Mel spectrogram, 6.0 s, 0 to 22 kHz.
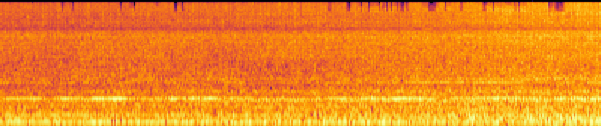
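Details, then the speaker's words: C10/C3500 truck after installing a rebuilt Harrison A/C compressor and charging the system: steady idle with a smooth, even compressor hum and faint constant tone, no knock or grind; engine around 200–205 degrees, compressor running and cooling. "The temperature is running right around 200, 204, 205, and the air compressor is is actually running and cooling."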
